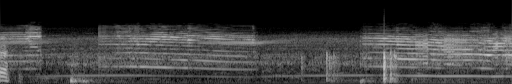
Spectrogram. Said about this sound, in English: Oops. Bad bearing.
